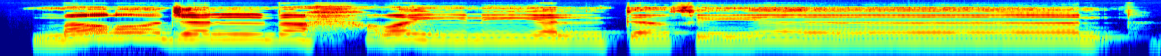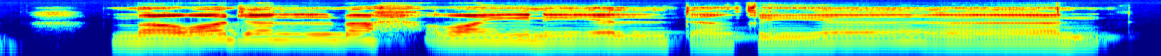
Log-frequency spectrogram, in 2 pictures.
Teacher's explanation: جیم کو آگے لام کے ساتھ ملانا ہے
